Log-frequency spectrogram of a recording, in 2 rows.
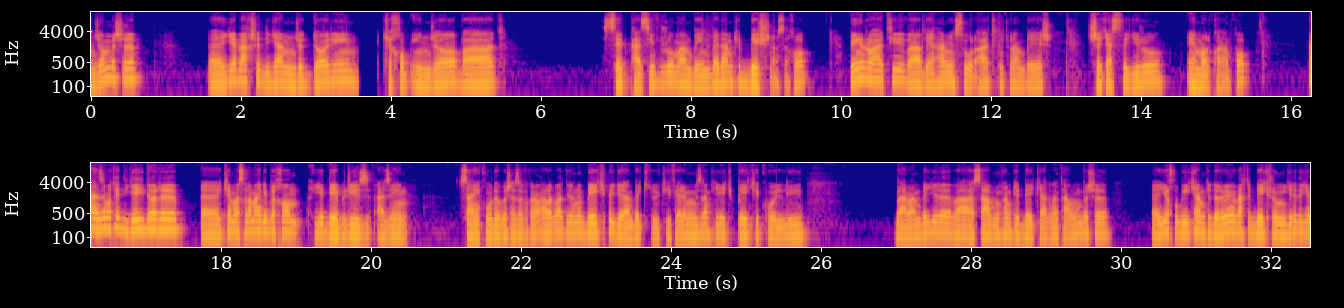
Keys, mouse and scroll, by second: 3.5 space, 4.3 click, 8.1 space, 10.1-10.8 middle drag, 11.5 click, 13.1 shift+middle drag, 20.6-21.0 shift+middle drag, 21.2 middle click, 22.2-32.5 drag.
